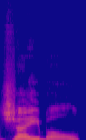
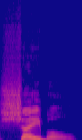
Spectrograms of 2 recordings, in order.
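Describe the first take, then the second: First: The word begins with a 'j' sound. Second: The word begins with an 'sh' sound. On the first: The speaker calls it wrong. "That's how they said most English speakers pronounce it" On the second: The speaker calls it right. "but it should be more like a"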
